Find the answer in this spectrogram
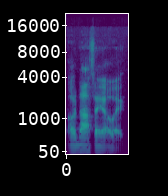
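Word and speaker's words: Odafe Oweh: Uh, what are you looking forward to about Odaf Ooway? I need to keep on saying Odaf because it's not Od. I need to say Odaf. That's how it's pronounced. So, Odaf Ooway.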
